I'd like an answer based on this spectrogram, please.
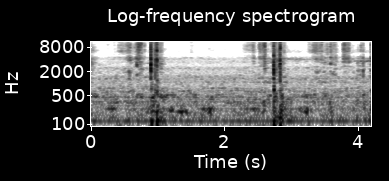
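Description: Trading cards being handled and swapped in the hand: faint rustling with a few short, sharp flicks of card stock, the clearest about a second in and near three seconds.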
